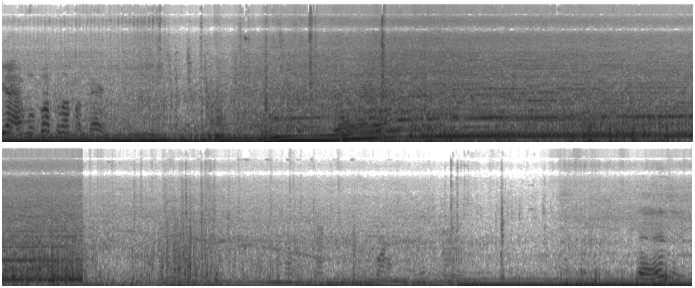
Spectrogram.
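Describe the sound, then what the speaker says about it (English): An off-road pre-run vehicle pulls away through deep Baja silt, its engine rising in pitch as it accelerates, then holding a steady loud drone before dropping off and returning; speech is faint beneath it. "Let's just drive away and buckle up like up there."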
